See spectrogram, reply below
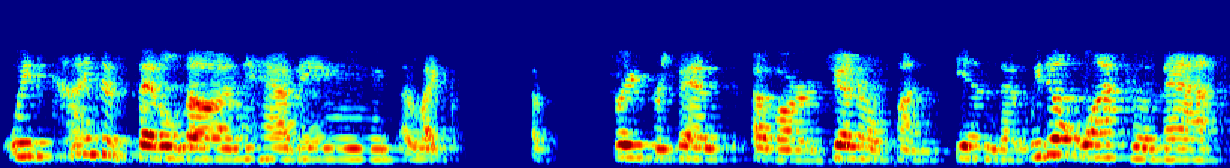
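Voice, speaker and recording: At a school board meeting, the district's finance officer, a woman, walks through her report in plain, filler-laced speech as she thinks out loud. She speaks in a steady, creaky, medium-pitched voice at a measured pace, heard from a distance in an echoey room over a thin lo-fi line.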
